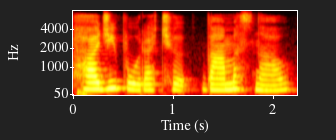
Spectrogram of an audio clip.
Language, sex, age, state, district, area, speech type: Kashmiri, female, 18-30, Jammu and Kashmir, Kupwara, rural, spontaneous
